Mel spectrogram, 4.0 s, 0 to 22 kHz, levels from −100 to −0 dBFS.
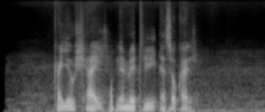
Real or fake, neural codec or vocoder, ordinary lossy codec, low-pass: fake; codec, 44.1 kHz, 2.6 kbps, DAC; none; none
